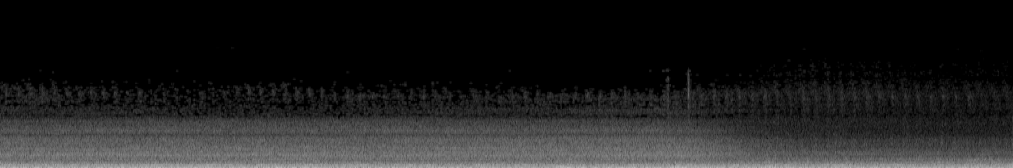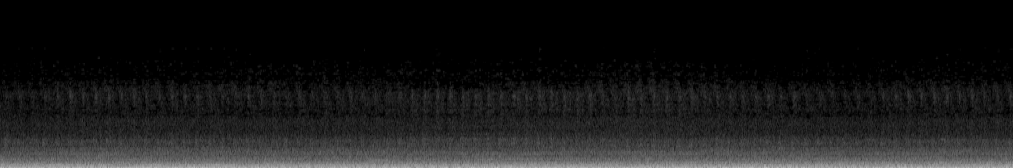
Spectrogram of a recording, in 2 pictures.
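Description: A diesel locomotive engine rumbles, heard from inside the cab.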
